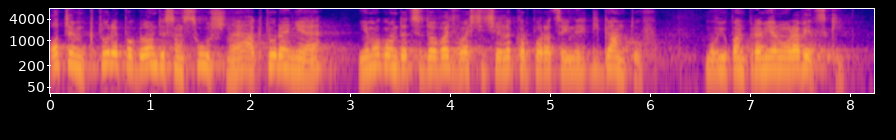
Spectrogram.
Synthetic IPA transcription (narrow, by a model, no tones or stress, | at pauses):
ɔt̪ɘmkt̪uɾɛpɔɡlɔnd̪ɘsɔ̃w̃swuʂnɛakt̪uɾɛɲɛ | ɲɛmɔɡɔ̃w̃d̪ɛt̪sɘd̪ɔvad͡ʑvwaɕt͡ɕit͡ɕɛlɛkɔɾpɔɾat̪sɘjnɘɣɡʲiɡant̪uf | muvʲiwpanpɾɛmʲjɛɾmɔɾavʲjɛt̪skʲi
